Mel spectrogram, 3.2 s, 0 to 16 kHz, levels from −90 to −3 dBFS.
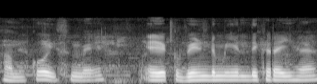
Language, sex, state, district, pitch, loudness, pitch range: Hindi, male, Madhya Pradesh, Katni, 130 Hz, -17 LUFS, 125-135 Hz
